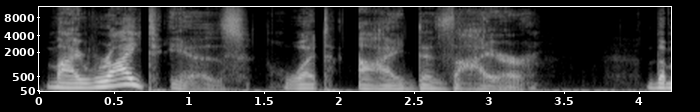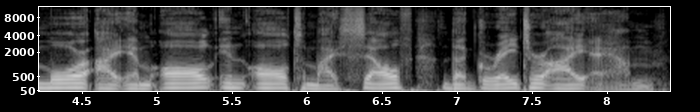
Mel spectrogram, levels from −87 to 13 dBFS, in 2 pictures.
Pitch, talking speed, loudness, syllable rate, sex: 105 Hz, 130 wpm, -18 LUFS, 3.3 syllables/s, male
